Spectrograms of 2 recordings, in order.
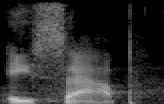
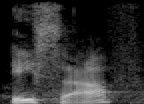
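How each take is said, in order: First: The name ends with a p sound. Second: The name ends with an f sound. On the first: The speaker calls it wrong. "it's not Asap" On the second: The speaker calls it right. "now pronounce it correctly"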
